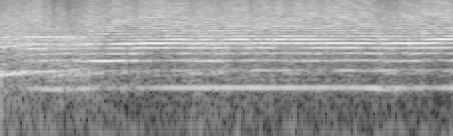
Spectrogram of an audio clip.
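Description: A man's voice chanting Quran recitation (tajweed) in a melodic style, very loud. A rising glide at the start settles into one long held note.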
